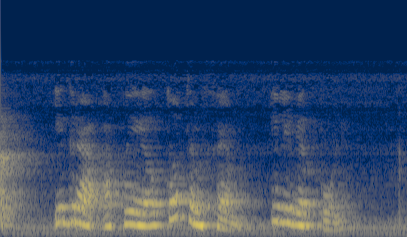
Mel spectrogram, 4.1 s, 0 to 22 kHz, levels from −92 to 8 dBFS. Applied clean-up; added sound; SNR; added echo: none; none; none; reverberation time 0.6 s.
